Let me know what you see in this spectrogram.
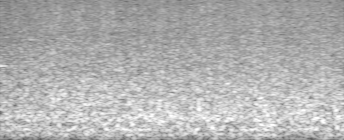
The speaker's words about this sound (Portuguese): Parque Nacional da Chapada dos Veadeiros é reconhecido como Patrimônio Natural Mundial pela Unesco. Muralha, franjas, bujão e parafuso são os nomes das formidáveis quedas das cataratas do Rio dos Couros.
